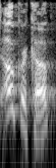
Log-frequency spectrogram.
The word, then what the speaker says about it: Ocracoke: The island we visited in the Outer Banks is Ocracoke, pronounced like the vegetable and the diet beverage that shall not be named until sponsorship ensues.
